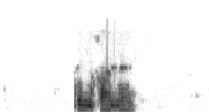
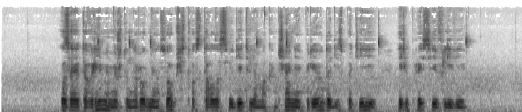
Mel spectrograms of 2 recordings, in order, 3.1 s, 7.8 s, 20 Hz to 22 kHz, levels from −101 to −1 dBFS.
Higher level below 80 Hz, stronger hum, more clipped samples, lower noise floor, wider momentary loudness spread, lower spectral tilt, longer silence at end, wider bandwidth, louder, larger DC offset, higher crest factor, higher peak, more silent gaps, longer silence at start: second, -66 dBFS vs -46 dBFS; neither; neither; first, under -90 dBFS vs -48 dBFS; first, 11 LU vs 6 LU; first, -10.5 dB/octave vs -4.5 dB/octave; first, 1.15 s vs 0.8 s; second, 5.8 kHz vs 17 kHz; second, -24 LUFS vs -20 LUFS; neither; about the same, 20 dB vs 18 dB; second, -8 dBFS vs -2 dBFS; neither; first, 1.1 s vs 0.9 s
